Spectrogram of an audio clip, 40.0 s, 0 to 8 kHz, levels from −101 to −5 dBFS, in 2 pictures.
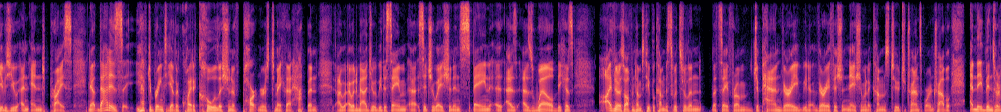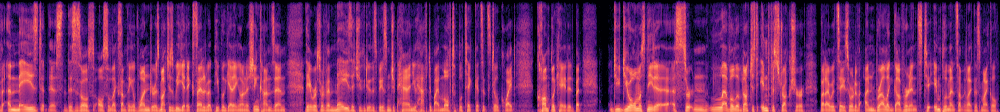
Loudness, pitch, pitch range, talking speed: -25 LUFS, 85 Hz, 75-95 Hz, 215 wpm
